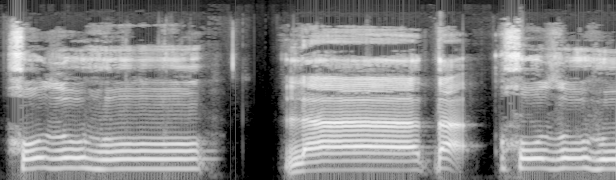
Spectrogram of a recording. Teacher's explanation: لا تأخذہ، خا کو پر پڑھیں گے، ذال جو ہے اس کے بعد میں سیٹی نہیں نکالیں گے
